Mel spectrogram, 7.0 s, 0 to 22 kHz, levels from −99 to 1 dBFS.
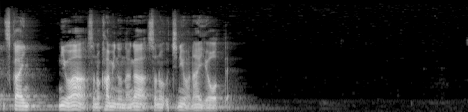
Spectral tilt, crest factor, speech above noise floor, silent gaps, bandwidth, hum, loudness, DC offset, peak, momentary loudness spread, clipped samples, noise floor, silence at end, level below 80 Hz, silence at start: -5 dB/octave; 22 dB; 61 dB; none; 15 kHz; none; -19 LUFS; under 0.1%; 0 dBFS; 11 LU; under 0.1%; -80 dBFS; 3.55 s; -62 dBFS; 0 s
